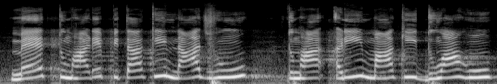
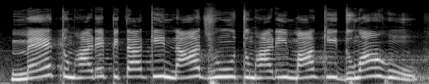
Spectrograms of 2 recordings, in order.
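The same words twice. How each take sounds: The two takes are said the same way.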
